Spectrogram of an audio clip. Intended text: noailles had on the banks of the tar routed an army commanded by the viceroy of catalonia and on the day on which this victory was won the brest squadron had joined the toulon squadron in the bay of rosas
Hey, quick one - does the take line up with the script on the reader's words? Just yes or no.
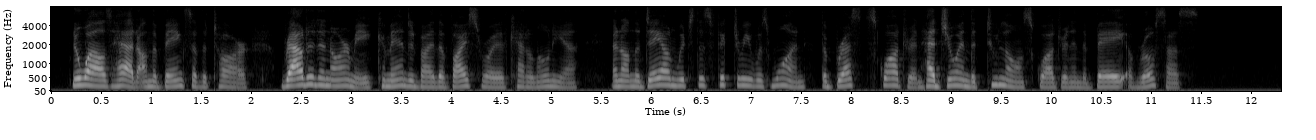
yes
